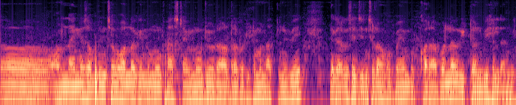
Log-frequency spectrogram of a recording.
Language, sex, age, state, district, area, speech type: Odia, male, 60+, Odisha, Kendujhar, urban, spontaneous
